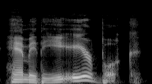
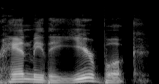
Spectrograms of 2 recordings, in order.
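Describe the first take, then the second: First: Yearbook begins without a Y, like 'ear'. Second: Yearbook begins with a clear Y sound. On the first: "they wouldn't pronounce the Y in year, so it would just be ear" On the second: "I'm saying it correctly"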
